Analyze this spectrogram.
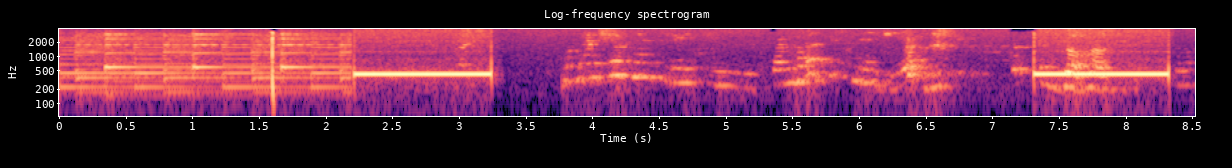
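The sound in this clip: A telephone line rings while a call is transferred: two steady, level tones, each about a second long, with people talking between them.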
